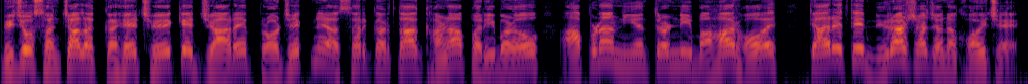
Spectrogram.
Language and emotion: Gujarati, angry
